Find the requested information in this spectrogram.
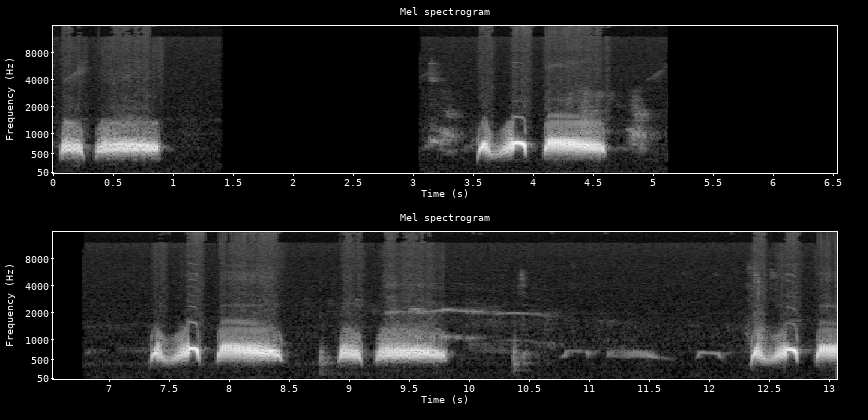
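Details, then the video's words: Spotted dove 'thúc gù' coo for luring wild doves: bursts of a short wavering double note and a sustained buzzy purring coo, separated by long silent pauses, with faint soft murmurs near the end. "tiếng chim cu gáy thúc gù/ chim cu gáy kích bổi nhanh nổi, bổi nghe nhanh nổi gù"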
